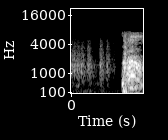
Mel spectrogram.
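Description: A single loud, harsh cough bursts out, following a few soft, breathy throat sounds, with no talking.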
